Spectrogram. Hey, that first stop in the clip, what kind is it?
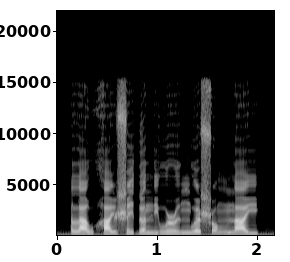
implosive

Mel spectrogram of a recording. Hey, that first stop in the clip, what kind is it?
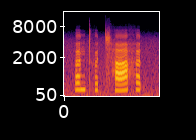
aspirated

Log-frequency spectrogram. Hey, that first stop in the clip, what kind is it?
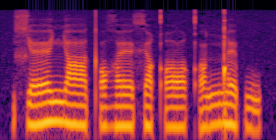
ejective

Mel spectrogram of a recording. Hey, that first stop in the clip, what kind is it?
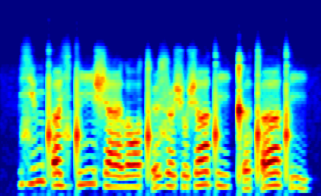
ejective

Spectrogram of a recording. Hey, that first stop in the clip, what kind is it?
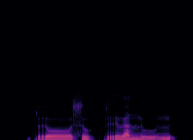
plain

